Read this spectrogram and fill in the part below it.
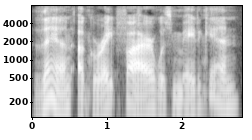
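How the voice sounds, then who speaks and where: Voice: mid-range voice, expressive, slow, fairly bright tone, dry recording. A narrator reading a scripted fairy tale aloud for children, in audiobook style.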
